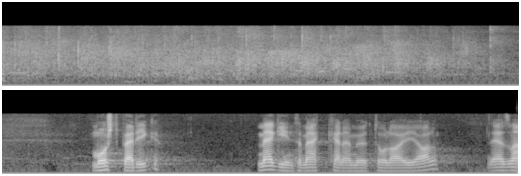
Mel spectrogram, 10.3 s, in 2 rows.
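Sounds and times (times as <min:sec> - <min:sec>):
audience applauding a newly baptized child: 0:00.0 - 0:05.2
speech: 0:06.1 - 0:06.9, 0:07.8 - 0:10.3.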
